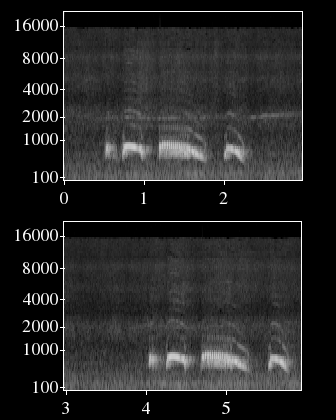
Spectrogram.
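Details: Trapping lure call of a spotted dove, meant for doves that have gone quiet: the rhythmic phrase of quick double coo, long sliding coo and short end note repeats twice, with faint low background rumble.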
